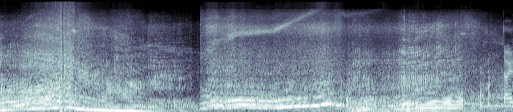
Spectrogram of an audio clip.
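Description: A loud, brutal car engine revs hard, climbing and falling in pitch through several long pulls, roaring close and alone with no talk.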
